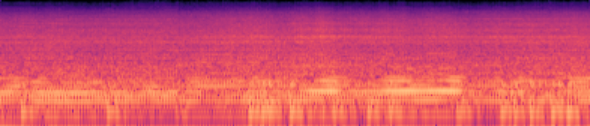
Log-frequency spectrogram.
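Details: Cheap quad bike ATV after new wiring loom, cleaned carburettor, new spark plug, CDI, regulator, battery and clutch, jump-started and warming up: small single runs smooth and even with clean throttle blips; normal running.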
